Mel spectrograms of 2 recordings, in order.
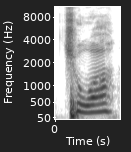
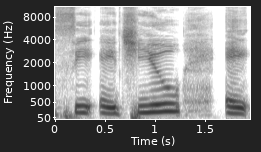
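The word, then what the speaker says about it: Chuah: formerly called Eve but I don't call her by Eva call her by the Hebrew name Chua my pronunciation go looking up a c h u a h Chua um yeah something happened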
